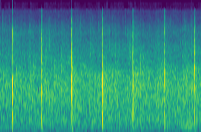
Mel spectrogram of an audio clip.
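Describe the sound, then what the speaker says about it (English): Sparse clapping at a philanthropy pledge event: about seven distinct sharp claps spaced evenly, fairly faint over a quiet room background. "I think we all owe him another round of applause for his leadership."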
